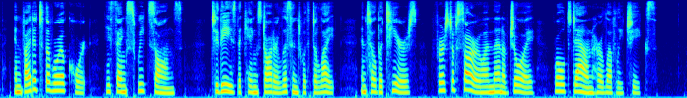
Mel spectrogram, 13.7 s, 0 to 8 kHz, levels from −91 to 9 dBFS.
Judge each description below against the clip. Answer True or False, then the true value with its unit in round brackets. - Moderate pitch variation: True (3.2 semitones)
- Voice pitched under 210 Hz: True (185 Hz)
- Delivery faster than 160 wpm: False (140 wpm)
